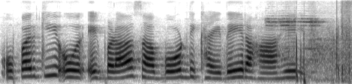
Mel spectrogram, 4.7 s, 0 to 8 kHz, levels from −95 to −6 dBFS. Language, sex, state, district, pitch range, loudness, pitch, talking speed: Hindi, female, Madhya Pradesh, Dhar, 225-255 Hz, -15 LUFS, 240 Hz, 140 wpm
